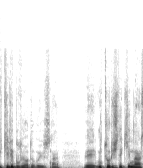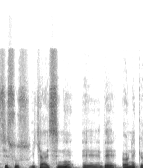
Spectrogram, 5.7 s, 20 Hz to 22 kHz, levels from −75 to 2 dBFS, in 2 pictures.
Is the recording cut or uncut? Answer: uncut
